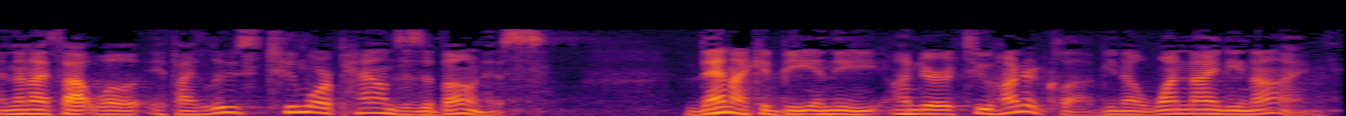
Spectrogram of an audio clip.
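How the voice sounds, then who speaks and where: This amateur marathoner in his fifties shares his story of getting into running in a casual, reflective, folksy vlog. His medium-pitched voice is expressive, brisk and slightly rough, recorded in a dull, echoey room.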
